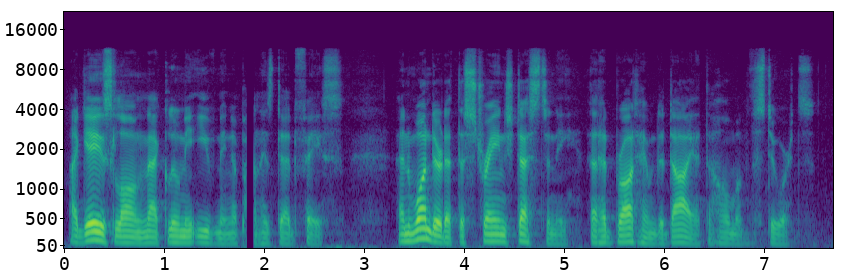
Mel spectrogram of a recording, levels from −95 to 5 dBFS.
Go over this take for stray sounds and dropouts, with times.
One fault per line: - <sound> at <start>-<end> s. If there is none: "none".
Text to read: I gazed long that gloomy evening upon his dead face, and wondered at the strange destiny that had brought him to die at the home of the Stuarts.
- dropout at 1.8-1.9 s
